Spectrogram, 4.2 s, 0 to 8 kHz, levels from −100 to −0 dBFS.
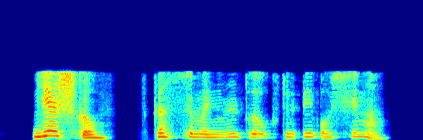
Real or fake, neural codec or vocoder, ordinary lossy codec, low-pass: fake; codec, 16 kHz, 0.5 kbps, FunCodec, trained on Chinese and English, 25 frames a second; AAC, 16 kbps; 7.2 kHz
